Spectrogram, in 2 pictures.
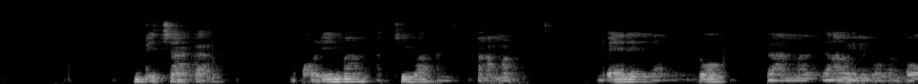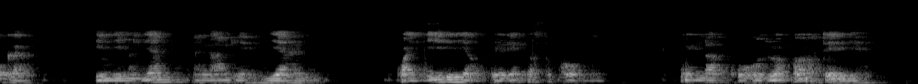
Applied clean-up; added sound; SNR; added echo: neural mask model DeepFilterNet 3.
